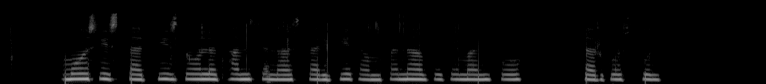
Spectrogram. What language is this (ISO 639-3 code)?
bft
